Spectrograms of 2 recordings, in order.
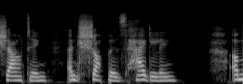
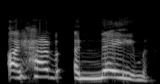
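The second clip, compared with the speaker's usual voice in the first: high, slow, desperate shout; 7 semitones higher, 4 dB louder, slower than usual. Acted. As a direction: cry out, outraged. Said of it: "shouts Zach".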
